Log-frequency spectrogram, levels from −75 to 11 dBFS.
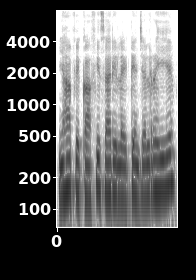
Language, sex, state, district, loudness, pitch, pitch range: Hindi, male, Jharkhand, Ranchi, -14 LUFS, 140 Hz, 130-150 Hz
